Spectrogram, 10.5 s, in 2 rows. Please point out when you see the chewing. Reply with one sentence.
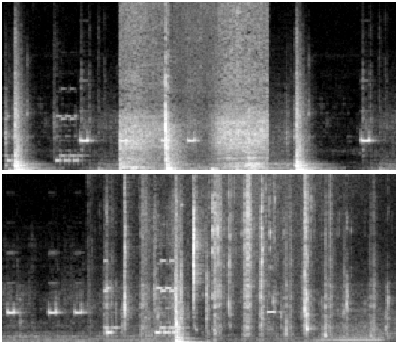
The chewing can be heard from 6.3 to 10.4 s.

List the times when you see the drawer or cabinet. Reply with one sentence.
You can hear the drawer or cabinet from 1.6 to 3.5 s and from 7.2 to 8.0 s.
